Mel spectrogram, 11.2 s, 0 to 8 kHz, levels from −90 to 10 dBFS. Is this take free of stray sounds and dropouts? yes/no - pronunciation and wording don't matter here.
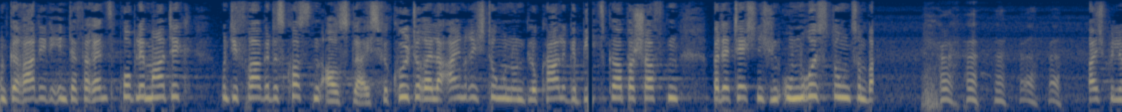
no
